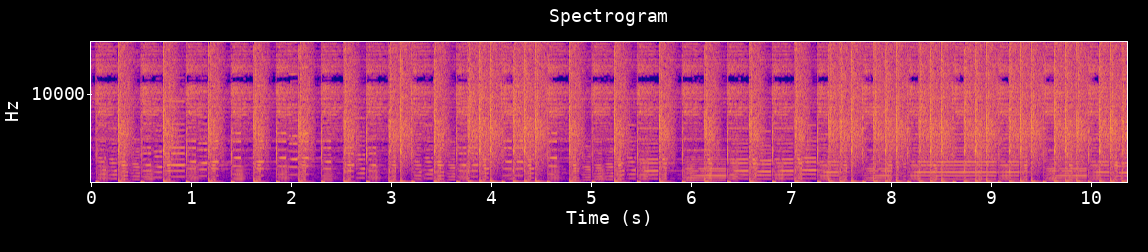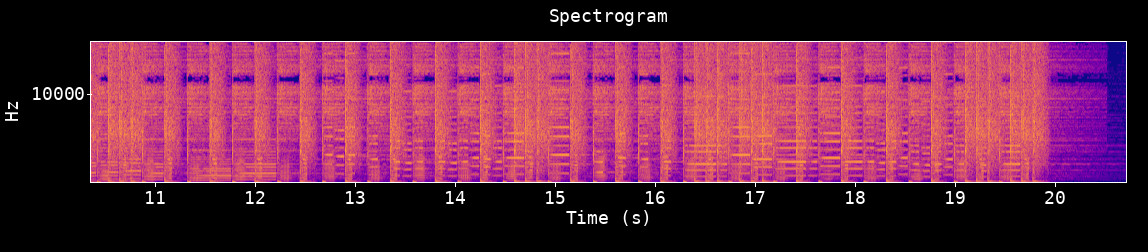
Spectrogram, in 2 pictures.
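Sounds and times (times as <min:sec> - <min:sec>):
traditional German polka schottische in MIDI: 0:00.0 - 0:20.2.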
